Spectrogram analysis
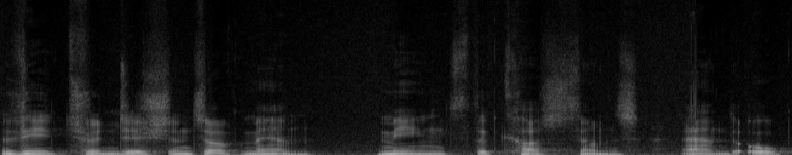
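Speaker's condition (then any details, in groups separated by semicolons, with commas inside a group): ALS; under neurologist care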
